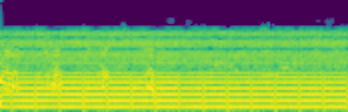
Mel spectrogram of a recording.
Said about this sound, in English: Careful, sounds like static.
